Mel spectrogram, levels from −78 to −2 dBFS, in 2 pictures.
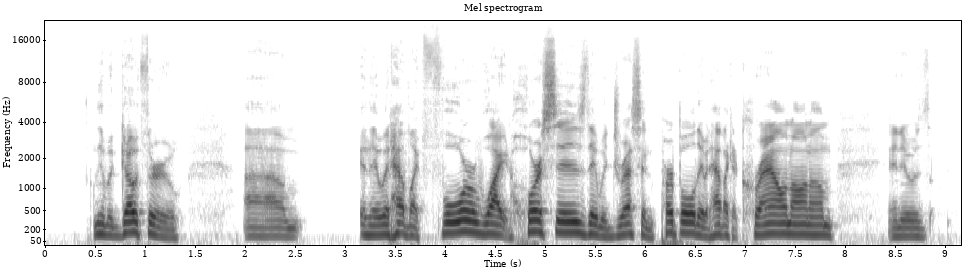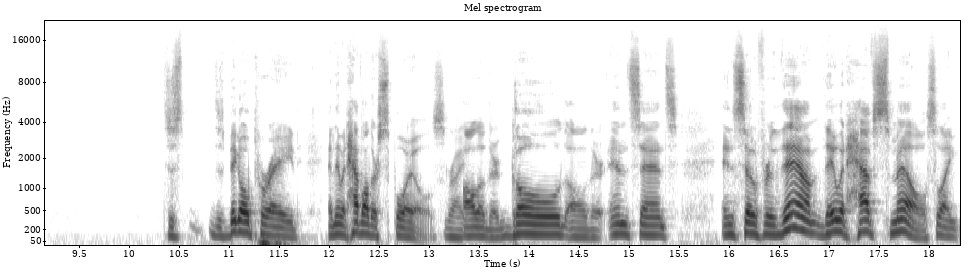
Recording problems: uneven, jittery; strongly; from 2 to 17 s

